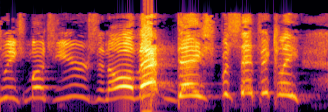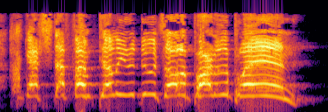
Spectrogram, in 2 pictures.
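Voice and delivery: loud, high, shouted complaint; preaching at full force. Acted. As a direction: cry it out to the church.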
